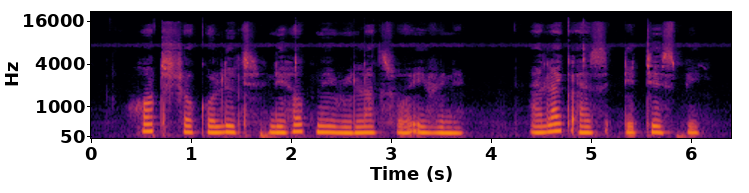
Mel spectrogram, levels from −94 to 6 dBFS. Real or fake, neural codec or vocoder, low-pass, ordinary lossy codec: real; none; 19.8 kHz; AAC, 48 kbps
